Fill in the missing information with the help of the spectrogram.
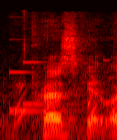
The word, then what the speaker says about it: Prescott: Prescott like biscuit.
